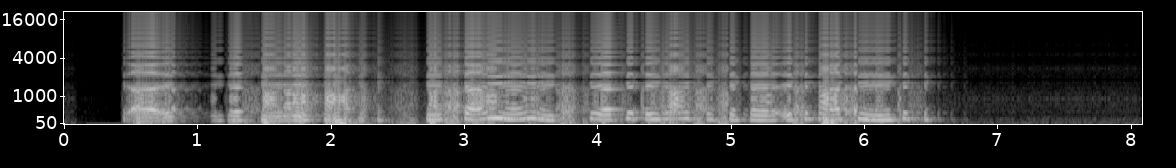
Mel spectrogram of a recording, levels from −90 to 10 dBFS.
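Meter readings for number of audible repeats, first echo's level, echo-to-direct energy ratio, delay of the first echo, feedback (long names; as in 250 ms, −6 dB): 3, −19.0 dB, −18.0 dB, 98 ms, 41%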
